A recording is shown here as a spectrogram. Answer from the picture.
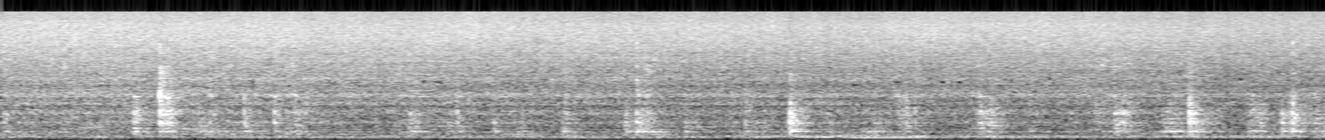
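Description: Ground masala paste sizzling steadily in hot oil in a kadai while a metal spatula stirs and scrapes through it, with scattered clinks of the spatula on the pan. The masala is at the bhuna stage, being fried until the oil separates.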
